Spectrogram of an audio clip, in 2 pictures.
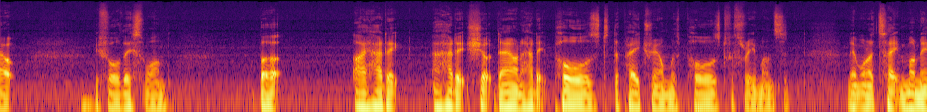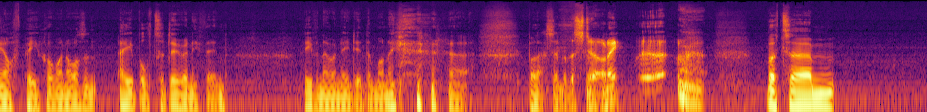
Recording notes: I'll level with you, the audio in this could be better. It's a bit hiss n hum and there are some mystery digital space noises to contend.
